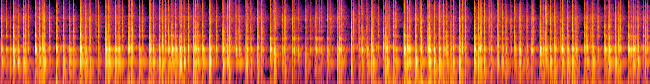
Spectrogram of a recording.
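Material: Plastic.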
